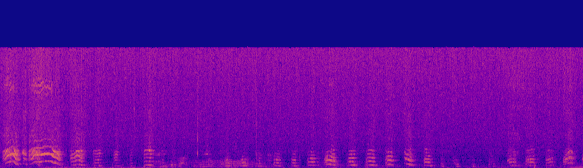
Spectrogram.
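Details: Canaan dog with her pups, a loud whine at the start followed by a quicker string of softer, shorter whimpers, about two or three a second, with faint speech.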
